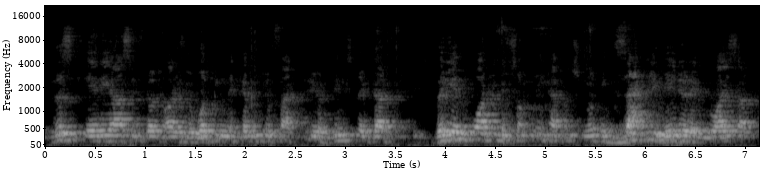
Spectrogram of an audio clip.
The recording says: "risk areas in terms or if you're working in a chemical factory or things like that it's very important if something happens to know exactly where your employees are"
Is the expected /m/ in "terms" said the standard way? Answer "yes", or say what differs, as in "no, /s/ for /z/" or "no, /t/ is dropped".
no, /m/ is dropped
